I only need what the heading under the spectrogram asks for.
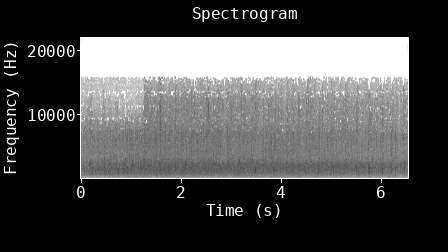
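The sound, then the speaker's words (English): A church audience applauds a baptism candidate during a service. Dense, sustained clapping holds at a steady loudness throughout without a break. “you know, the applause and the cheers and the gusto for each one.”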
